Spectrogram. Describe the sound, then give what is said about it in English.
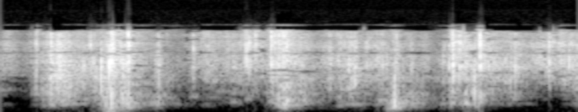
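Paper slips with various topics written on them rustle and crinkle inside a hat, a steady, dry, papery shuffling with a few sharper crackles, moderately loud and with no one talking. “Right, but anyway, the hat, it's got bits of paper on with various topics, so let's jump in.”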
